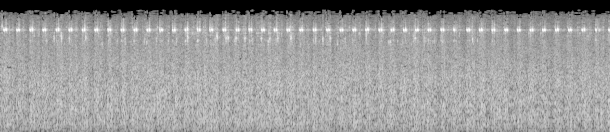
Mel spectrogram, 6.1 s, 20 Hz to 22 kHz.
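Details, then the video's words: A single dominant cricket chirps at night in a forest, a very high, rapid, evenly spaced pulsing that runs unbroken, with soft noise beneath. "45 Minutes Criket Sounds, Night time Forest Sounds"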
